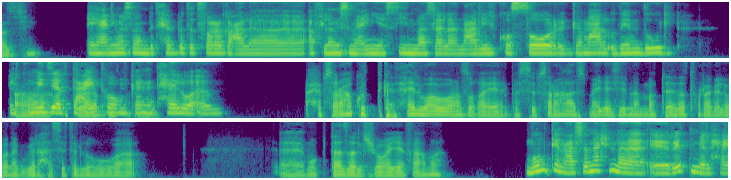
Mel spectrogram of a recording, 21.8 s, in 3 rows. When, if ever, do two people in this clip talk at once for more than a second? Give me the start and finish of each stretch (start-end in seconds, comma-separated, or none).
7.4-8.8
